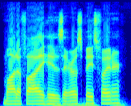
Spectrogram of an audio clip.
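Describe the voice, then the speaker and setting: A man's voice: medium pitch, little pitch movement, moderate pace, smooth, dry recording, studio quality. A man playing a tabletop game, casually explaining what his character thinks in the third person.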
